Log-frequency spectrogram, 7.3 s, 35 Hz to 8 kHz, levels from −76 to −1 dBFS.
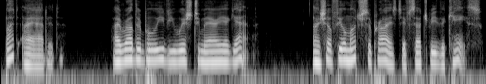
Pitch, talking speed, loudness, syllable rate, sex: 145 Hz, 175 wpm, -17 LUFS, 5.2 syllables/s, male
